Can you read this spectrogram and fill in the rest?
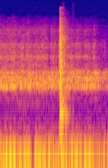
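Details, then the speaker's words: Model railway point thrown via DCC controller: one solid clunk over a steady electrical hum; the point throws heavily because ballast glue makes it stick. "Did you hear that reassuring clunk then? That's because I glued. I ballasted the point, didn't I? And of course we all know when we ballast things just flaming stick to each other."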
